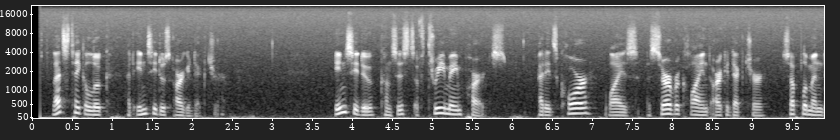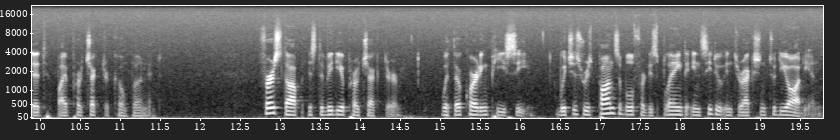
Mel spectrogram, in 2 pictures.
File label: Narration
